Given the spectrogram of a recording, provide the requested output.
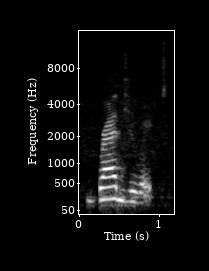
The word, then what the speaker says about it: graduate: I say you say graduate this is a funny word for pronunciation because it has a D but we pronounce it like just J Brad June 8th graduate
